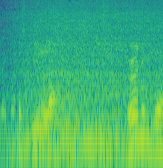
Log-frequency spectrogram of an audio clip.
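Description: Vehicle engine running with a steady hum, heard from inside the cab, with short snatches of voice over it.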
